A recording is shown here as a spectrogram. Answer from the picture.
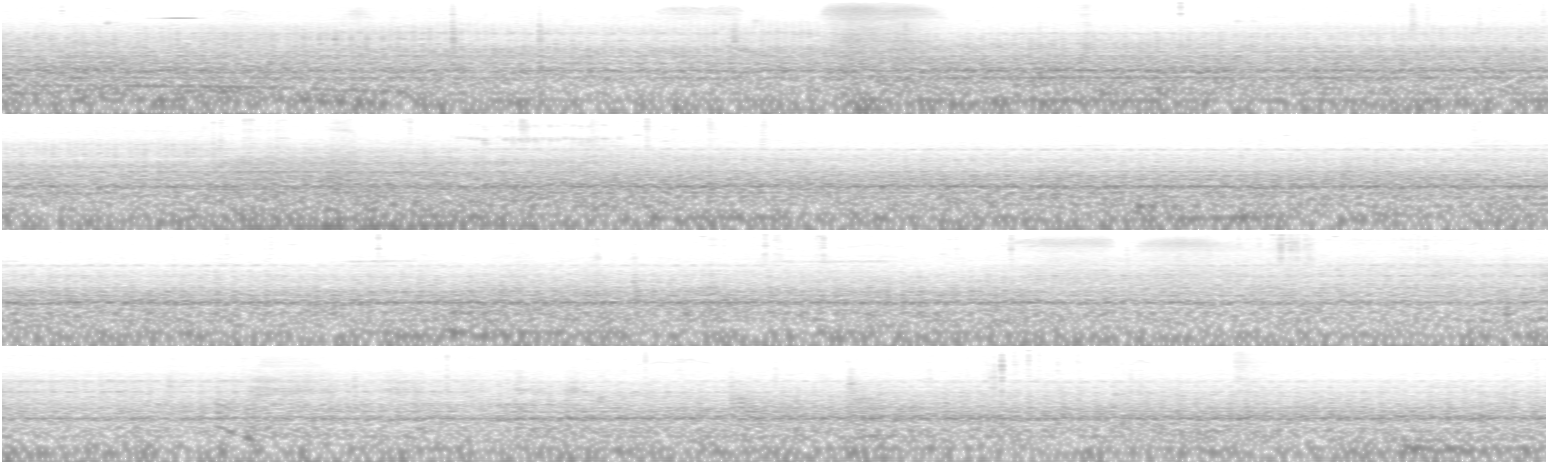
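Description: Steady idling engine hum with a constant drone, with brief hisses about four seconds in and again around twenty-one seconds.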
